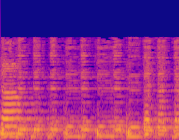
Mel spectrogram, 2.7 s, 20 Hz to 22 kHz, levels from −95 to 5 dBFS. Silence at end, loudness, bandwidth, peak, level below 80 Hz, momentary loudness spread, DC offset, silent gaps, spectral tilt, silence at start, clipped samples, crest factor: 0 s; -22 LUFS; 7.6 kHz; 0 dBFS; -50 dBFS; 6 LU; under 0.1%; none; -5 dB/octave; 0 s; under 0.1%; 20 dB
